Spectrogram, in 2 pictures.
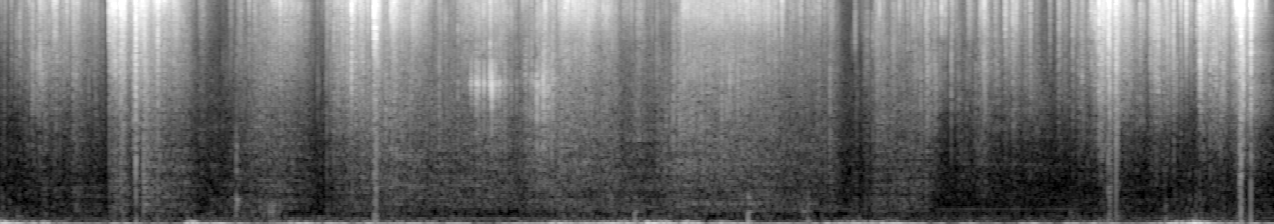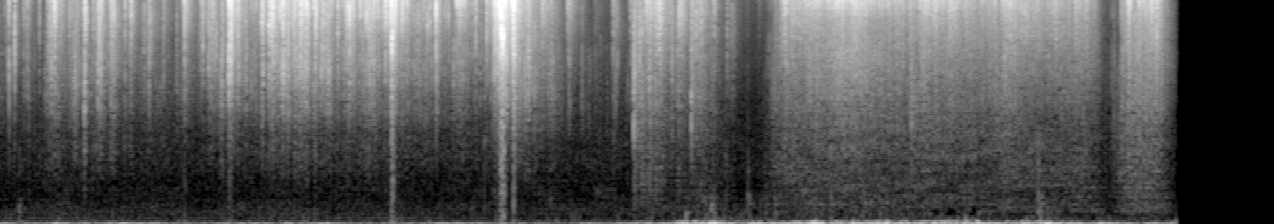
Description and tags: Sound effect of a metal chain being dragged and shaken, different speeds and aggression in chain sound.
